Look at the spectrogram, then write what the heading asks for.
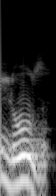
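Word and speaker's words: lose: example आपके सामने एल ओ एस E friends इसको अक्सर लोग बोले जाते हैं लॉस नहीं इसका उच्चारण भी है लूज और इसमें इसका जो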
